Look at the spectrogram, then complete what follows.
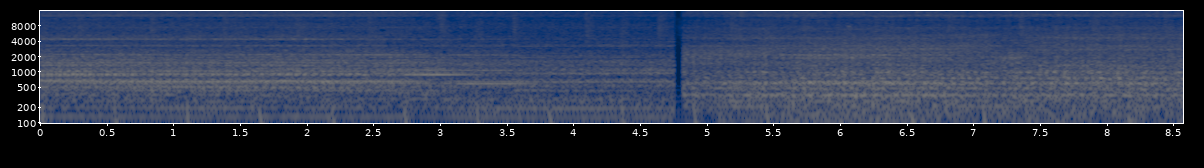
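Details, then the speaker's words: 2019 Audi Q7 3.0T supercharged (4M) at idle: a faint rough, marble-like grind with soft pulses about twice a second, mistaken for a supercharger bearing. It was found to be a failed A/C compressor clutch pulley bearing, and a new pulley quieted it. "So the AC pulley went out on the Q7 3.0 supercharged, and to everyone that thinks that it makes a supercharger sound like I did, you'll very much think it's a supercharger sound."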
